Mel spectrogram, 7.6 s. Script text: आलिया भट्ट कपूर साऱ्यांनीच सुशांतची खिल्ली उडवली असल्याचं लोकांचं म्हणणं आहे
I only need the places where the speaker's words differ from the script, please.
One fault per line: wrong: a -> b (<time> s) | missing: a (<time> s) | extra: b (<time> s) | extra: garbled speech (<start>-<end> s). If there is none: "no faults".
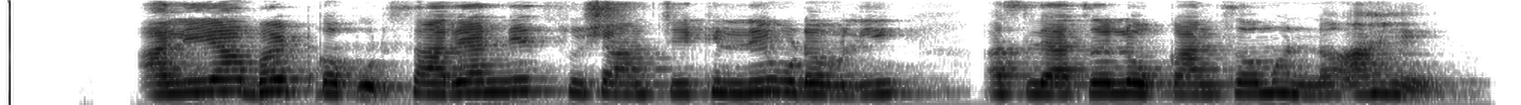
no faults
